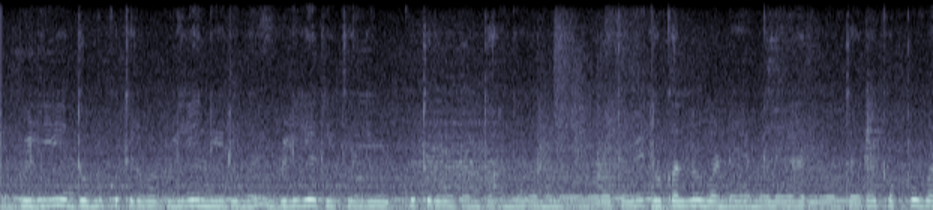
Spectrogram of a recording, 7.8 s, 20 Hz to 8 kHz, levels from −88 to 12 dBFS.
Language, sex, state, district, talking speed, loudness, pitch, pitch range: Kannada, female, Karnataka, Chamarajanagar, 140 wpm, -17 LUFS, 200 Hz, 190-210 Hz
